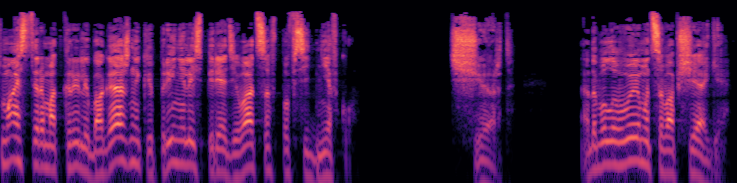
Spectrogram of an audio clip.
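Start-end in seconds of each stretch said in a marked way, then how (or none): 4.5-7.3 vexed mutter. A narrator's reading. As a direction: grumble with mild annoyance. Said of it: "пробормотал Терентьев с досадой". (с досадой, себе под нос)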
